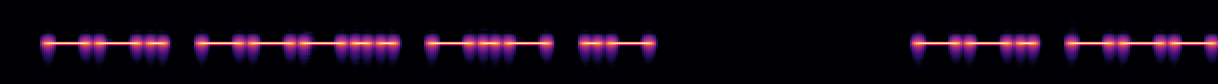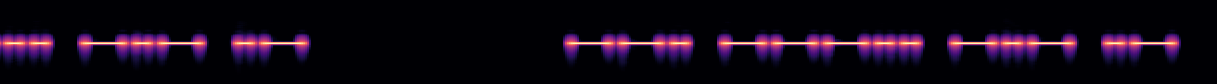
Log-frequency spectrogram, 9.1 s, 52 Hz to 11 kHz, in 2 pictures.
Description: Morse code, heard as a keyed tone, about 25 wpm, 700 Hz. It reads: G8KA G8KA G8KA
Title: DXCC-100 Call Signs - 4 Characters - Repeated 3x - 25wpm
